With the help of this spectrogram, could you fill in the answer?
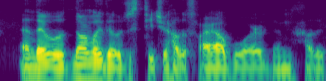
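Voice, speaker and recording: In a Polish accent, a dark, mellow voice speaks in a flat monotone, with a dry, close sound, no echo and a very clean, silent background. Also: man. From Poland. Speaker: software developer and former architect. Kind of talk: podcast interview. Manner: casual, with many fillers.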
